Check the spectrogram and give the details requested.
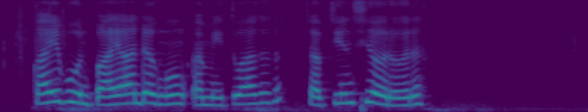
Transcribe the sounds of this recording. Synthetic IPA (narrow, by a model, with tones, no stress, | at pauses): ka˦jbu˨npa˨ja˦ndə˦˨ŋu˦ŋa˨mi˨twa˦ke˦ | t͡ʃa˨p̚t͡ʃi˦nsjo˦˨ɾo˨ɾe˦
